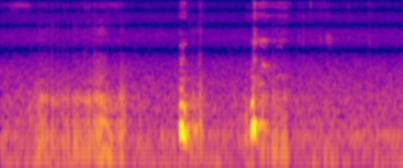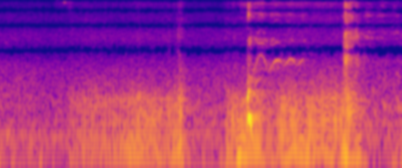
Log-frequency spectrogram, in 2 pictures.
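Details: Soft, rough, buzzing snores on slow breaths, with a few sharp clicks and low room noise between them; snoring.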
